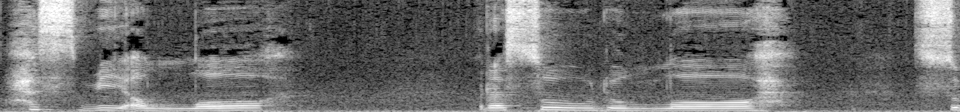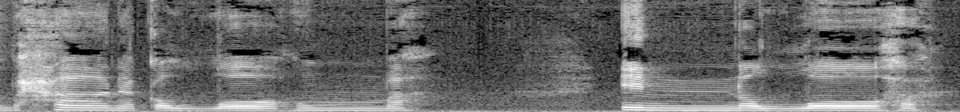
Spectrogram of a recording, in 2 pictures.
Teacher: یعنی کہ اللہ سبحانہ تعالیٰ کے اسم مبارک میں یہ لام پر پڑھا جا رہا ہے، جس کی وجہ سے اللہ سبحانہ تعالیٰ کا جو اسم مبارک ہے تو وہ ہیوی پڑھا جا رہا ہے تفخیم میں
